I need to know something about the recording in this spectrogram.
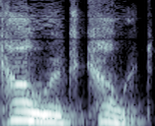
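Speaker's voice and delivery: ordinary delivery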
